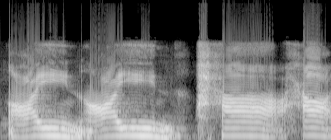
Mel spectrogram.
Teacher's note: یہ جو حلق ہے سینے کی طرف، اس سے اوپر جو حلق ہے یعنی گلے کے درمیان جو آتا ہے، یہاں سے عین اور ہا ادا ہوتا ہے. ایک سائڈ سے عین اور اس کے ساتھ ہی دوسری سائڈ سے ہا، یہ دونوں حروف ادا ہوتے ہیں، عین اور ہا.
